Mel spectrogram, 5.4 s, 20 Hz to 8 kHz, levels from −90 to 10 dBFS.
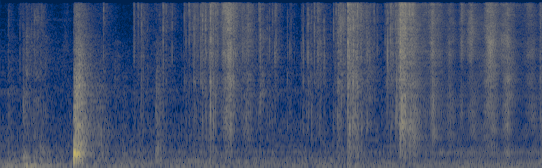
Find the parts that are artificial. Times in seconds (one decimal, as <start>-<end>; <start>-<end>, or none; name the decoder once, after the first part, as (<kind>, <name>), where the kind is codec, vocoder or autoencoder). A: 4.1-5.4 (vocoder, WaveNeXt)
